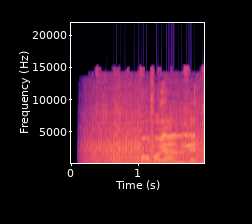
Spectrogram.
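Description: Steady low rumble of a vehicle engine running close by in the street. A man's voice begins speaking about a second in.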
